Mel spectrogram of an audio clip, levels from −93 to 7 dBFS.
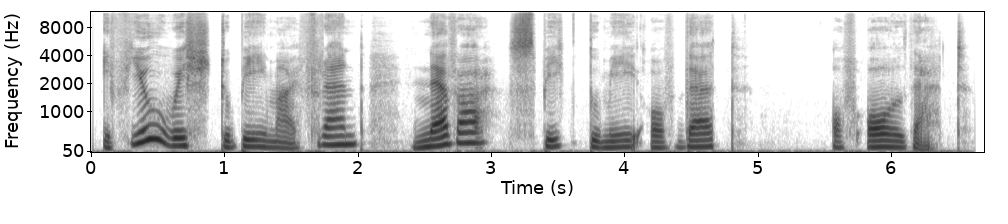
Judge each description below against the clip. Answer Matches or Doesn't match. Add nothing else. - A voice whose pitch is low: Doesn't match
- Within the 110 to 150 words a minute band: Matches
